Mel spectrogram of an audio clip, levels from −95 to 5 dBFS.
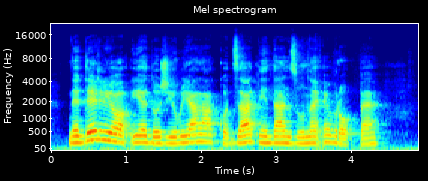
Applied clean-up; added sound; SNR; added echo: none; none; none; none.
